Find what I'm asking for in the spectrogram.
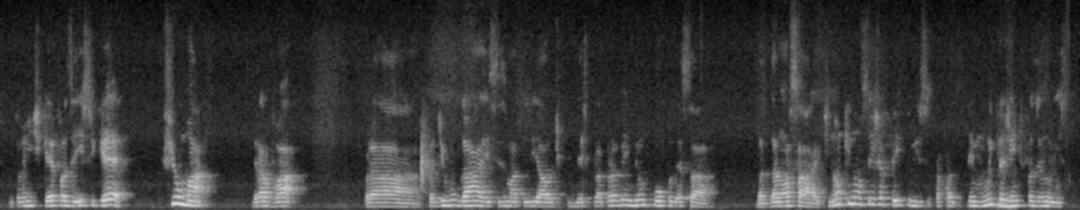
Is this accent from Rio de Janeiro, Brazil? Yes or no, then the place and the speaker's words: no; Alagoas, Brazil; moved away; also born or lived in interior of São Paulo; eu sou da, da, de Alagoas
